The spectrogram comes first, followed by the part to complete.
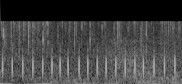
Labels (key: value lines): label: biophony, rattle
recorder: SoundTrap 500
